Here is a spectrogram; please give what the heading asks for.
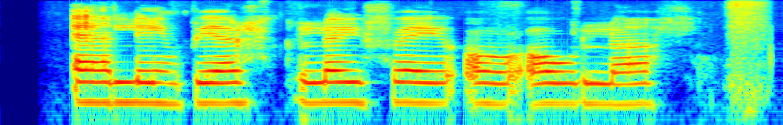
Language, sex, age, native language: Icelandic, male, 8, Icelandic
